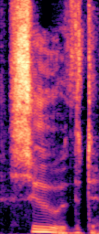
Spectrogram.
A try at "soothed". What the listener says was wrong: Soothed. Well, you're saying it with a D. I'm saying soothed.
